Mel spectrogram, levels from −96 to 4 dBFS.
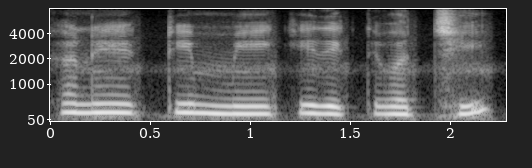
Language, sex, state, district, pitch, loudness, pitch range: Bengali, female, West Bengal, Cooch Behar, 210 Hz, -13 LUFS, 200-235 Hz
